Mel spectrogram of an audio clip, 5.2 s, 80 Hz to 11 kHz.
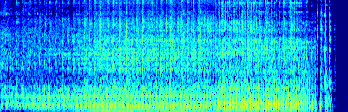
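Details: Echo SRM 230 two-stroke trimmer after repair (correct ignition coil and new carburetor fitted): steady even buzz, holding speed cleanly without stumbling before cutting off; runs healthy.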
